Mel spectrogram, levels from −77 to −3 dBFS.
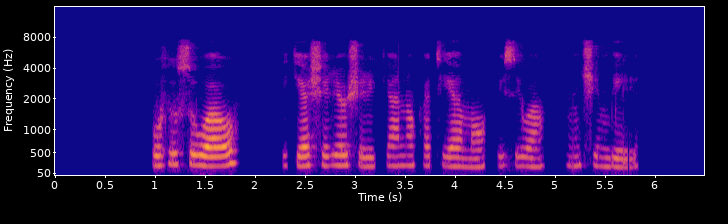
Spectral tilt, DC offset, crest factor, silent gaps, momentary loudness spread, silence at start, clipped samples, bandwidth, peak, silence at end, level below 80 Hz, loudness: -3.5 dB/octave; under 0.1%; 22 dB; 1.86-2.27 s, 3.22-3.27 s, 4.32-4.41 s, 4.91-5.10 s; 14 LU; 0.95 s; under 0.1%; 8 kHz; -8 dBFS; 0.7 s; -76 dBFS; -29 LUFS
